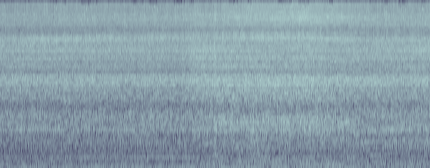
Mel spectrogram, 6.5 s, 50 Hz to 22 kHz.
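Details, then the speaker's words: 2001 PT Cruiser idling with air conditioning on: loud steady rushing air as the radiator fan kicks to high speed, even with no rattle or scrape, then cycles off; normal operation. "I've got the air conditioner running it'll kick in for the highp speed eventually there it goes and it'll cycle off cuz it's not running the high speed all the"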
